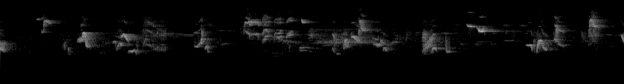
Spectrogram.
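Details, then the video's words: Continuous warbling from a male gray catbird: mixed mewing slurs, chirps, rasping fragments and thin high whistles strung together in an irregular jumble, each short phrase different from the last. "Gray catbird call"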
